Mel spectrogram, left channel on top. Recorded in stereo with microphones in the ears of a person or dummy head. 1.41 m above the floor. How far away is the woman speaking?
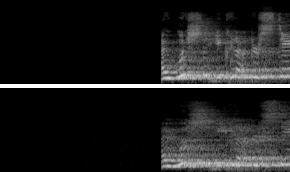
About 0.6 m.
